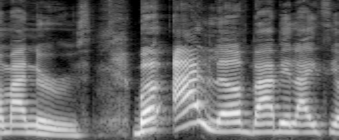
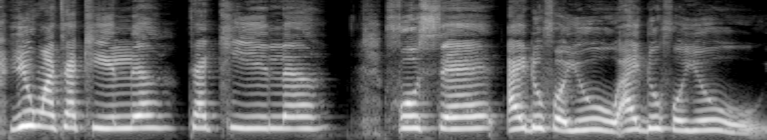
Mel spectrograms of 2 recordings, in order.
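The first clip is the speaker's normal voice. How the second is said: drawn-out mimicking voice, raised in pitch; Pinky Doll; 5 semitones higher than usual. Imitating a woman offering tequila and full sets, put-on chant. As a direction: parrot her repeated offers, stretching the words. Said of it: "that's how she sound".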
